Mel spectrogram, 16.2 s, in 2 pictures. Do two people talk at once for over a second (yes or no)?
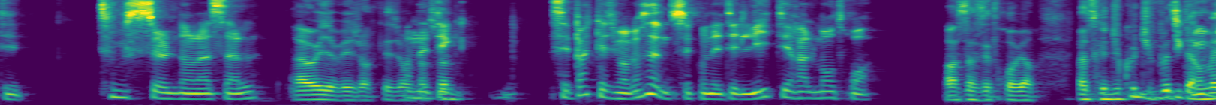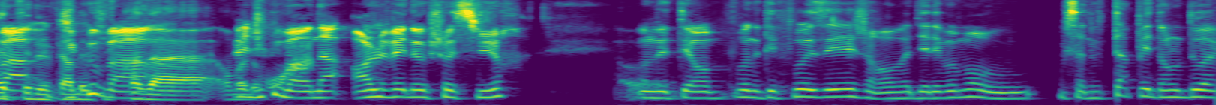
yes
